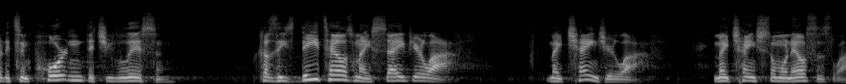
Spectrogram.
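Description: A man with a Kentucky accent speaks at a high pitch and a fairly slow pace. His intonation is lively, broken up by long, frequent pauses. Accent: Kentucky Southern US. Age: 30s. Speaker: lay preacher. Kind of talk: sermon. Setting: church.

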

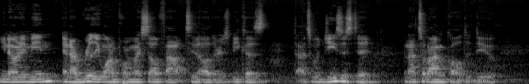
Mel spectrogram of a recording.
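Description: Somewhat breathy and fairly low in pitch, a man speaks very fast in a monotone, flat intonation. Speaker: college student. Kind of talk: casual chat.

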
